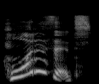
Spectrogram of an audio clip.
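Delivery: high startled question; surprised. A narrator's reading. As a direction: sound caught off guard. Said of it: "in a rather surprised voice".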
